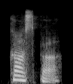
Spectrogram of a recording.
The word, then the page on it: COSPAR: Indian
